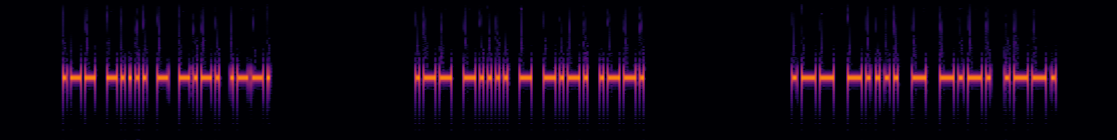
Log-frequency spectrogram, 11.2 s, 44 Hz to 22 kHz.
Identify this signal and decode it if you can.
Morse code, heard as a keyed tone, about 30 wpm, 700 Hz. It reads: W6TCP W6TCP W6TCP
